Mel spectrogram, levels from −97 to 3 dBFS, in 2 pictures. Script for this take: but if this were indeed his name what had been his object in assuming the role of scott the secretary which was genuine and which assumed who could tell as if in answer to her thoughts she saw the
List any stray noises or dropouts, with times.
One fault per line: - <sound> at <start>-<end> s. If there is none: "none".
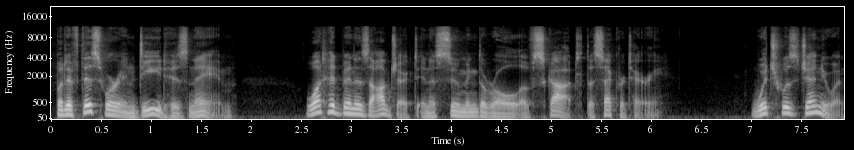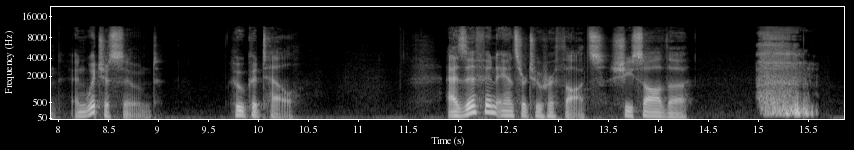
- sigh at 15.0-15.6 s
